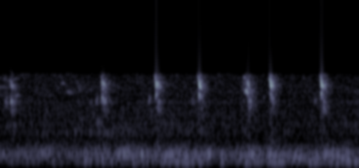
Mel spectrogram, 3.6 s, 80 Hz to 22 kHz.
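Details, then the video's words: Young peregrine falcon at a nest box in De Mortel, Netherlands, 31 March 2024 around 15:26, after prey is brought, chitters: sharp, high chips about every half second at an uneven pace, over a low steady hum. "gechitter van jonge valk"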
